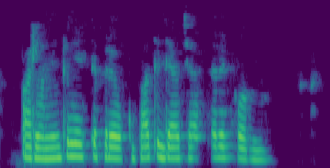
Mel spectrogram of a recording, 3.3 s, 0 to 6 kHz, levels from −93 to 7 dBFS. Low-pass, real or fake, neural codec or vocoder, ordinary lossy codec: 5.4 kHz; fake; codec, 16 kHz, 4 kbps, FreqCodec, larger model; MP3, 24 kbps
